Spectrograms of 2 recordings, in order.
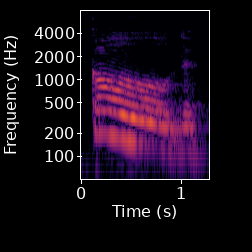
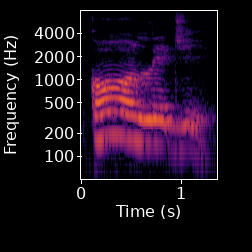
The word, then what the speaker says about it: called: And look, call, one syllable. Called, one syllable too.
